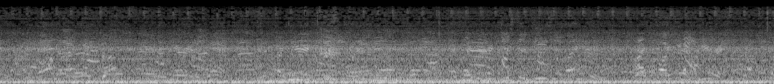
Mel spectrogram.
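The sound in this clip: A diesel engine runs with a steady, low rumble that never changes. A dense babble of background voices sits over it throughout.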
